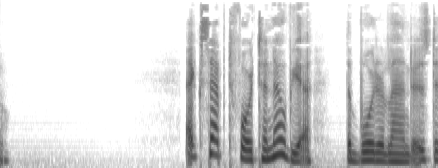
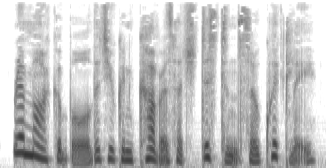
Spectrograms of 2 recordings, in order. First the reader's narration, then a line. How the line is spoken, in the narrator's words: Atheniella murmured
